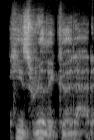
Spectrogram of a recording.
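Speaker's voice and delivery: whispering. Reading a scene aloud, voicing a line a character leans in to say: whispering. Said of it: "Mary leans in and whispers to me".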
